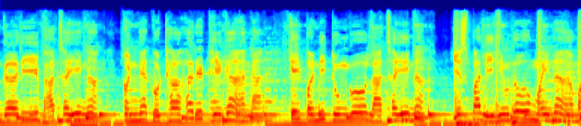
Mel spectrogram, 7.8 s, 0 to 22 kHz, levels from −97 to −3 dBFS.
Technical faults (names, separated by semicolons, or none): none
